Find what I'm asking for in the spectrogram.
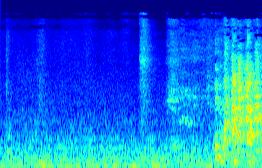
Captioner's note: spits out drink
